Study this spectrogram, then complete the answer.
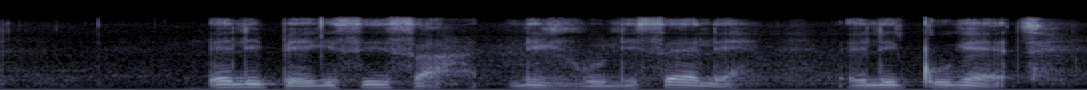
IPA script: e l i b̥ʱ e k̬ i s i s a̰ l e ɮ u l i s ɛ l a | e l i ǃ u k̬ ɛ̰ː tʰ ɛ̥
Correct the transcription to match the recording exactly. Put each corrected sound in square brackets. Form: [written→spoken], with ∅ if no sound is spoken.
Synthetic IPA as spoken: e l i b̥ʱ e k̬ i s i s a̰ l [e→i] ɮ u l i s ɛ l [a→ɛ] | e l i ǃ u k̬ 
